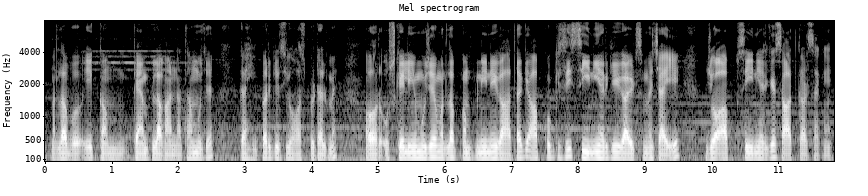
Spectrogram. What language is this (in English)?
Urdu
